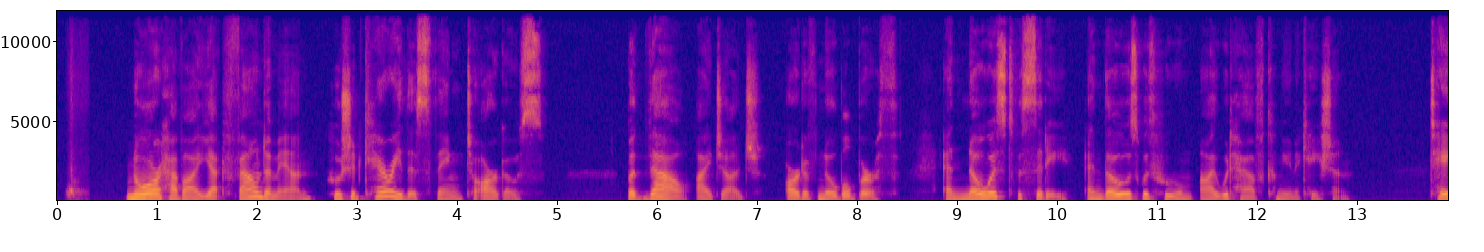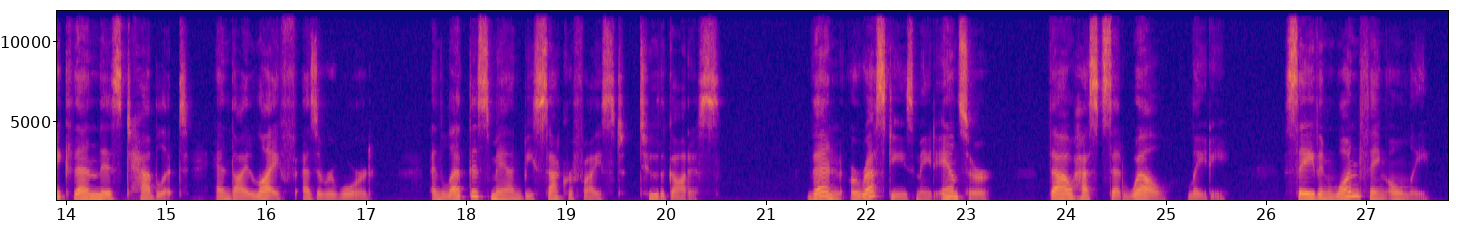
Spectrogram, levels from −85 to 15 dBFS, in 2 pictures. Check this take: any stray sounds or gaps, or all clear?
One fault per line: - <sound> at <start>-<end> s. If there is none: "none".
- whoosh at 0.1-0.3 s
